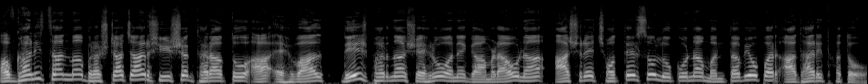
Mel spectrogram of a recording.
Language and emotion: Gujarati, neutral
